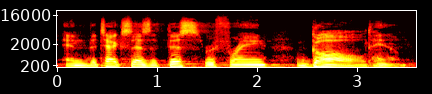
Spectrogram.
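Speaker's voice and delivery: ordinary talk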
